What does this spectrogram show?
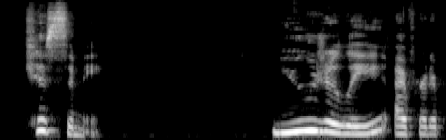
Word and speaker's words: Kissimmee: always heard it pronounced Kissimmee the difference in this one Kissimmee is that the stress is on the second syllable Kissimmee Kissimmee sometimes I hear it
